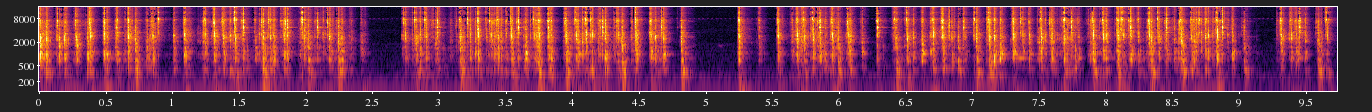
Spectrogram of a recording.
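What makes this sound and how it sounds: A full-size mechanical keyboard with Razer clicky green switches and dyed PBT plastic keycaps, resting on a desk, is typed fast with fingertips and short nails. A rapid, continuous stream of bright, sharp key clicks comes in bursts, broken by a few brief pauses. A faint steady low hum sits underneath.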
